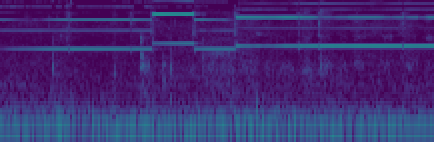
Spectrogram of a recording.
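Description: Musical crib mobile playing a slow electronic tune of clear, beep-like notes, each held from about half a second to over a second and stepping between a few nearby pitches.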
